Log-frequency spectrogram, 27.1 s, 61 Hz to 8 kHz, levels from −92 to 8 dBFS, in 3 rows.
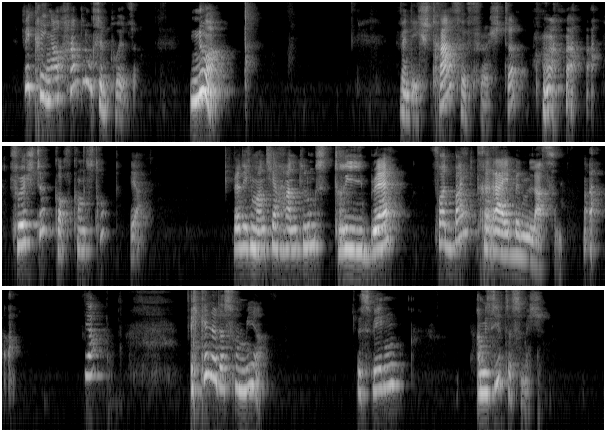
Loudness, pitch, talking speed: -23 LUFS, 275 Hz, 60 wpm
